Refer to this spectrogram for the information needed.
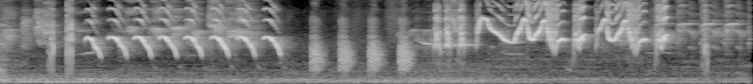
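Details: Black-winged myna song, used as a lure to make a caged myna sing: about nine arched, down-slurred whistles in quick succession, then harsh clicking notes and looping, rising whistled phrases.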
